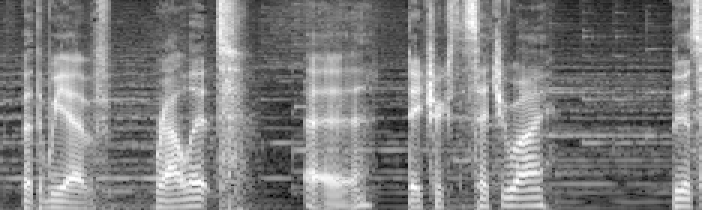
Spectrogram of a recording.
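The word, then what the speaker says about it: Decidueye: of salt uh but we have rowlet uh datrix the setui that's how you say it so this one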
